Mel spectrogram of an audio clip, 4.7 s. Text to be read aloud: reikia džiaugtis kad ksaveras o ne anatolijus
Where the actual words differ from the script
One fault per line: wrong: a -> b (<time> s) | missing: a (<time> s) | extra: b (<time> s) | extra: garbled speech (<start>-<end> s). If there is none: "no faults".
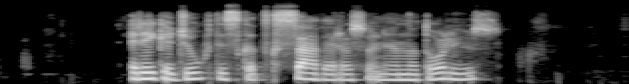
no faults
